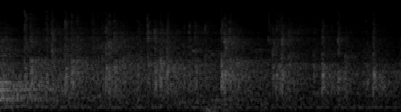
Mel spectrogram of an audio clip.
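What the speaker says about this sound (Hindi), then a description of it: "ये ताली किस लिए बजाई थी?" An audience applauding at a religious discourse on Jainism, a soft, steady wash of many hands clapping that stays even and moderately faint throughout, with no voices over it.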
